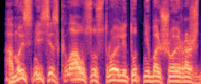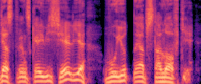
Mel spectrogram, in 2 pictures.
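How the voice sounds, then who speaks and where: A man's voice: medium pitch, normal speed, vocal fry, a little mellow, husky, dry recording, studio quality, voice pushed up. A man voicing a jovial middle-aged innkeeper with a hearty, theatrical manner.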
